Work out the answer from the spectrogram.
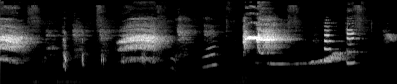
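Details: Natural chatter from an Indian ringneck parakeet: harsh squawks mixed with short clicks, quick whistled notes and a drawn-out rising nasal call near the end.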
